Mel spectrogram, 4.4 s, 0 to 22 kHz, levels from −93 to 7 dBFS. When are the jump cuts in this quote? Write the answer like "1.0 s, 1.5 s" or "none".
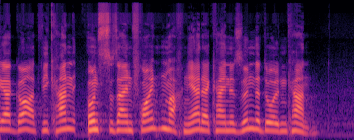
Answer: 0.9 s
